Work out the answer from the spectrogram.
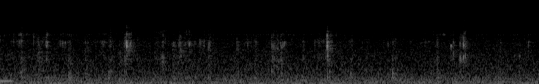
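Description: Faint chewing of seafood, with scattered small wet clicks; two clicks a little sharper, about one second and three seconds in.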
